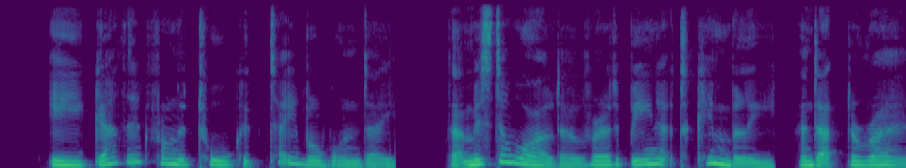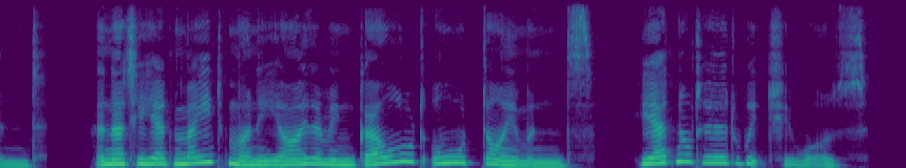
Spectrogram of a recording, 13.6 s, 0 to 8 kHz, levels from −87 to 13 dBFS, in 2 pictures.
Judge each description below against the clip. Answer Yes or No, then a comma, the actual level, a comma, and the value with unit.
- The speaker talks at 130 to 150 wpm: No, average, 170 wpm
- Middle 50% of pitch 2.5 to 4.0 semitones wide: No, wide, 5.6 semitones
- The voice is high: Yes, high, 205 Hz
